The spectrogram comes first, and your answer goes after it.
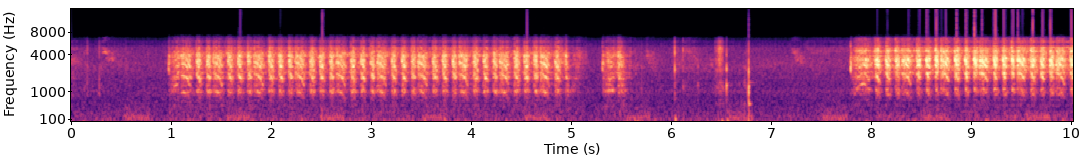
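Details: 2001 Honda CBR F4i, 31k miles, after a left-side low-side crash; plugs replaced, then it died after running a minute. Bank angle sensor, solenoid, fuel and battery checked: brisk even cranking bursts, never firing.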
